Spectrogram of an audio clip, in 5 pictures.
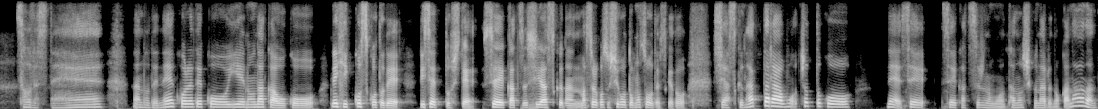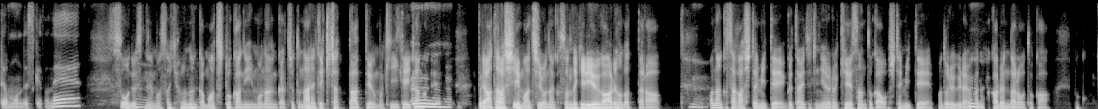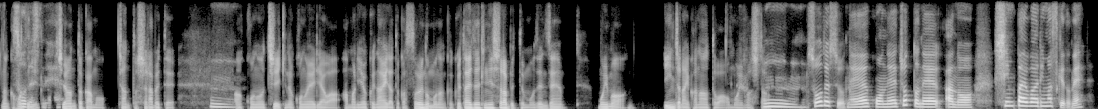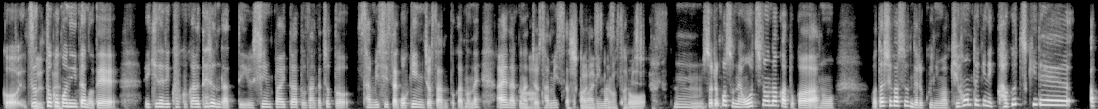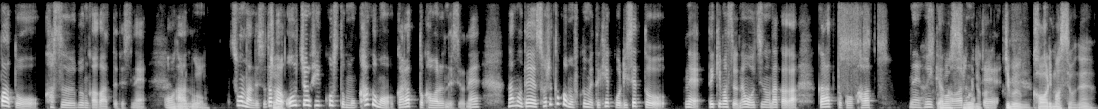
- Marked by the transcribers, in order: unintelligible speech; other background noise
- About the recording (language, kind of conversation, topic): Japanese, advice, 引っ越して生活をリセットするべきか迷っていますが、どう考えればいいですか？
